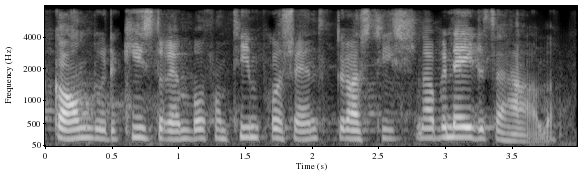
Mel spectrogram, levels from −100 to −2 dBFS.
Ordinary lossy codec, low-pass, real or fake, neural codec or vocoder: none; 7.2 kHz; fake; codec, 16 kHz, 4 kbps, X-Codec, HuBERT features, trained on general audio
